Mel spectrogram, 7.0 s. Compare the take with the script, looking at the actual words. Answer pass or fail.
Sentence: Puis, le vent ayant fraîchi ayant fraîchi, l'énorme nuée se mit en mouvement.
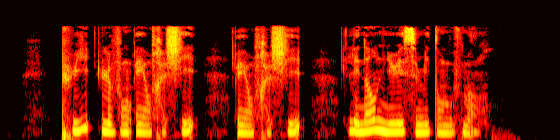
pass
